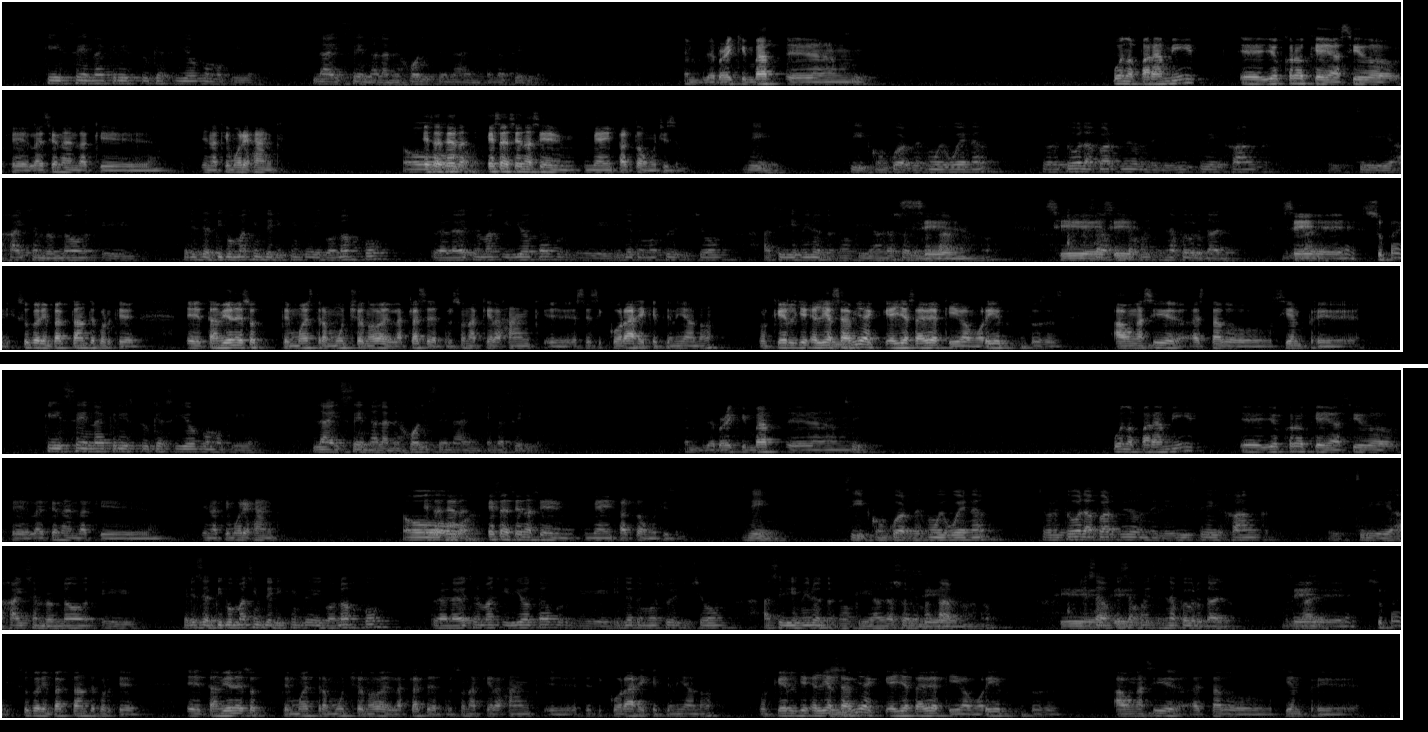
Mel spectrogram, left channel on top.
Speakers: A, on the right (about 30°); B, on the left (about 55°).
A: ¿qué escena crees tú que ha sido como que la escena, la mejor escena en, en la serie?
B: De Breaking Bad, eh,
A: Sí.
B: bueno, para mí, eh, yo creo que ha sido eh, la escena en la que, en la que muere Hank.
A: Oh,
B: Esa escena, esa escena sí me ha impactado muchísimo.
A: sí. Sí, concuerdo, es muy buena. Sobre todo la parte donde le dice Hank este, a Heisenberg, ¿no? Eh, eres el tipo más inteligente que conozco, pero a la vez el más idiota porque ella tomó su decisión hace 10 minutos, ¿no? Que habla sobre
B: Sí,
A: matarlo, ¿no?
B: sí,
A: Y esa,
B: sí.
A: esa, fue- esa escena fue brutal, brutal.
B: Sí, súper, súper impactante porque eh, también eso te muestra mucho, ¿no? La clase de persona que era Hank, eh, ese, ese coraje que tenía, ¿no? Porque él, ya- él ya
A: Sí.
B: sabía que ella sabía que iba a morir, entonces, aún así ha estado siempre,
